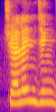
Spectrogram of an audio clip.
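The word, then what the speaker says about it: challenging: यहाँ पर ALL है, इसको ऑल नहीं पढ़ना है, चे ऑल, थोड़ा सा उच्चारण भी आपको देखना है, चौल नहीं बनता है, चैल एंजिंग, चैलेंजिंग बनता है, यानी कि चुनौतीपूर्ण, चैलेंजिंग।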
